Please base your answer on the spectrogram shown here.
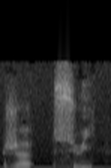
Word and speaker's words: je suis: So first form for je, it's je suis. So you can notice that the final S is not pronounced.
